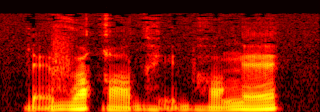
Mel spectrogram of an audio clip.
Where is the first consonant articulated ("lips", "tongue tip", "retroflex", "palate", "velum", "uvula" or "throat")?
tongue tip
